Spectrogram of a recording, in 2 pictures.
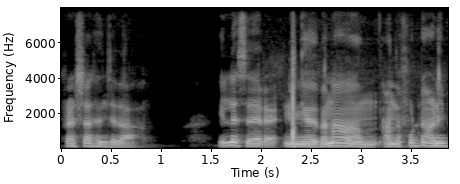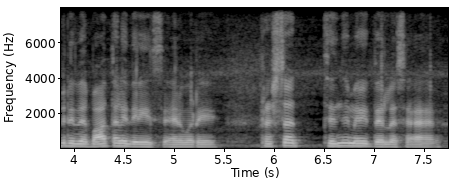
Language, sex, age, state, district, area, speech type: Tamil, male, 18-30, Tamil Nadu, Nagapattinam, urban, spontaneous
